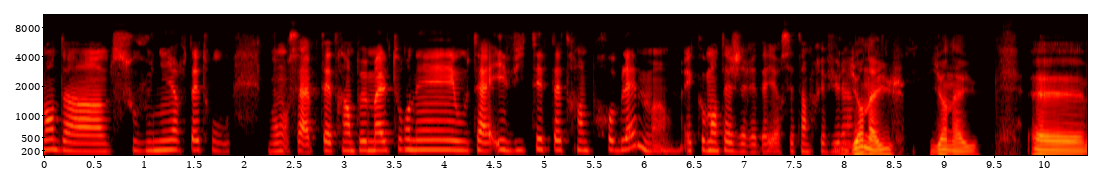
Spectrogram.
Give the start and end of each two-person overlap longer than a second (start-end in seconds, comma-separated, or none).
none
